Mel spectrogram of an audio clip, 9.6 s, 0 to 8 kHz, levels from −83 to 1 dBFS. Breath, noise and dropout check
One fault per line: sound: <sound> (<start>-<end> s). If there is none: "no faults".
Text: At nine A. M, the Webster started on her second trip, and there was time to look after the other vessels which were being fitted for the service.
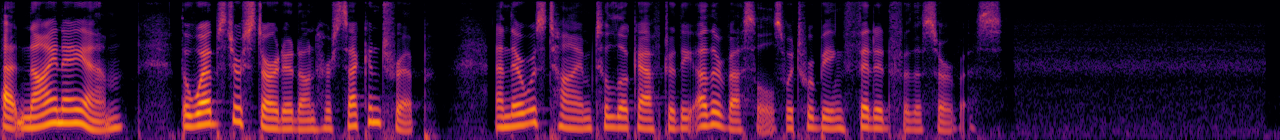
no faults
